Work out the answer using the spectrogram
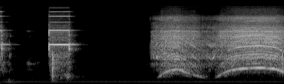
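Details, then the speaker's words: Eachine P51D RC plane motor on a flight controller damaged by reversed battery polarity: a short beep, then a high electric whine sweeping up and down with throttle; motor runs normally even though the aileron channel has moved to the rudder servo. "you can hear that the motor's working i have no explanation for this"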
